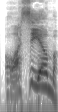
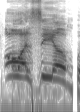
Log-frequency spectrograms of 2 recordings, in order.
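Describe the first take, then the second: First: Excited. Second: Much higher, loud, drawn-out shout; full-voiced shriek of recognition; shrieked repeat. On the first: Spots the rat. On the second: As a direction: yell it out the second time, slowed and stretched. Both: Real, not acted.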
